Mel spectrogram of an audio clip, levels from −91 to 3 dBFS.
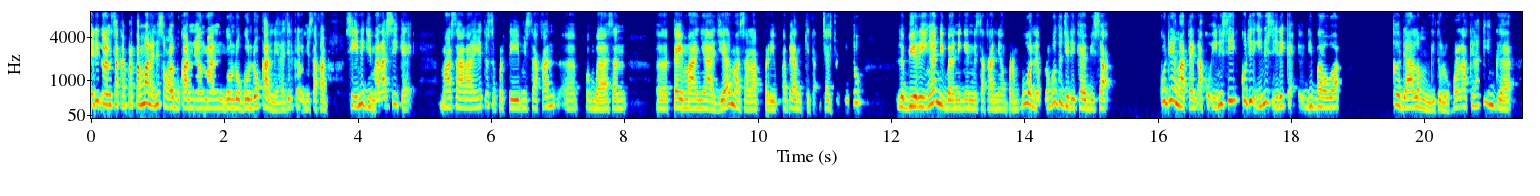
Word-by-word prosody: jadi 290 - +4
kalau 280 -2 +8
misalkan 265 -2 +2
perteman 275 +3 +7
ini 285 - 0
soal 220 -5 +2
bukan 205 +1 +3
yang 195 -1 -1
main 200 0 0
gondok-gondokan, 205 +2 +2
ya, 165 - -8
jadi 215 +5 -7
kalau 180 - -6
misalkan, 180 0 -2 0.2
si 240 -2 -1
ini 290 - +3
gimana 215 -4 +2
sih 265 +4 -3
kayak, - - -5 0.4
masalahnya 215 -1 +1
itu 230 - -12
seperti 390 -1 -2
misalkan, 200 +6 -3 0.2
eee, 95 0 -9
pembahasan, 190 -1 -2 0.5
eee, 185 0 -4
temanya 190 -3 +4
aja 190 - +1
masalah 175 -10 0
peri 175 -3 -6
tapi, 195 +2 -7
yang 195 -3 0
kita 180 +2 -15
cek-cok 190 -5 -10
itu, 315 -3 -7 0.6
lebih 230 0 +5
ringan 255 +9 +4
dibandingin 195 -5 0
misalkan 180 -1 -4
yang 175 -1 -9
perempuan, 230 - -1
yang 195 - -3
perempuan 235 +11 -5
tuh 260 - -6
jadi 215 -3 0
kayak 200 -2 0
bisa, 190 0 +1 0.8
"Kok, 345 - -1
dia 370 +1 +2
ngatain 220 -6 +4
aku 255 - -2
ini, 225 +5 -1
sih! 370 +5 +1
Kok, 365 -1 -2
dia 365 +2 +2
ini, 255 +6 -1
sih!" 320 - -8
Jadi, 235 - +2
kayak - - -8
dibawa, 225 -1 -1 0.8
ke 265 -2 0
dalam 215 -3 +2
gitu 175 +2 -5
loh. 155 - -7
Kalau 210 +2 -4
laki-laki 250 +6 -4
enggak. 205 - -1
215 Hz, 185 wpm, -23 LUFS, 190-255 Hz, 0.8 s, kalau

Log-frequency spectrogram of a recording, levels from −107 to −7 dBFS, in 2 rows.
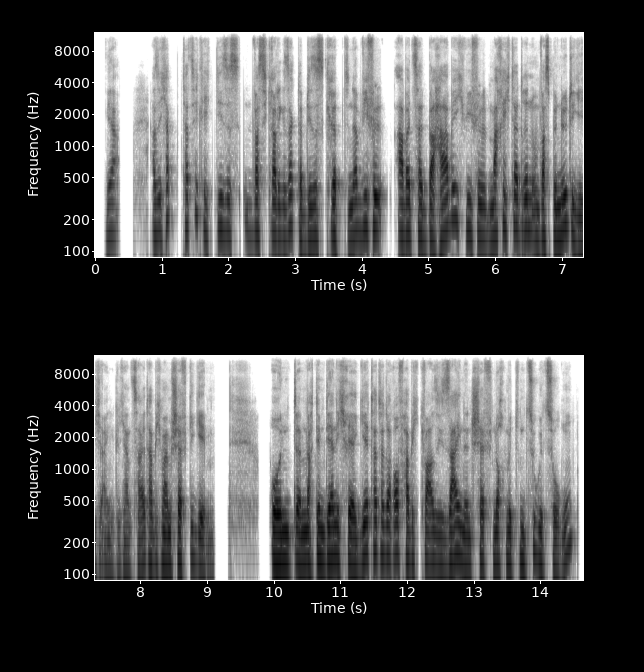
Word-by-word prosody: Ja, 140 +1 -8 0.4
also, 145 +1 -4
ich 155 - -10
habe 200 0 -5
tatsächlich 165 - -8
dieses 155 -3 -6
was 150 +2 -4
ich - - -13
gerade 145 -2 0
gesagt 165 +6 -4
habe, 125 - -1
dieses 130 +1 -2
Skript: 145 -3 -2
„Ne, 145 +2 -1
wie 165 - -1
viel 165 - +1
Arbeitszeit 145 -2 0
be - - +1
habe 165 +7 +1
ich, 195 -5 -8
wie 155 - -2
viel 135 -1 -3
mache 140 +6 -2
ich 160 - -10
da 165 - +1
drin 155 0 -1
und 125 - -4
was 140 - +1
benötige 140 -2 +1
ich 100 +2 -6
eigentlich 100 -3 -9
an 100 - -6
Zeit“, 115 +7 -4
habe 120 -1 0
ich 120 - -10
meinem 120 -1 +3
Chef 125 -1 +1
gegeben. 120 -6 -3 0.9
Und, 125 0 +7
ähm, 125 -2 +6
nachdem 125 +2 +3
der 140 +2 +7
nicht 140 -2 -1
reagiert 145 +8 +4
hatte 155 -1 +2
darauf, 150 +1 +2
habe 135 -1 +2
ich 125 -1 -9
quasi 120 -1 0
seinen 125 +1 +2
Chef 125 0 -3
noch 125 0 0
mit 120 -1 -1
hinzugezogen, 125 - -3
135 Hz, 220 wpm, -24 LUFS, 120-150 Hz, 0.9 s, Und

